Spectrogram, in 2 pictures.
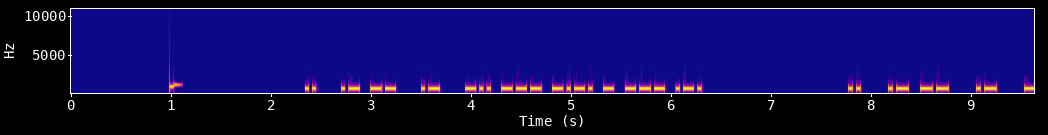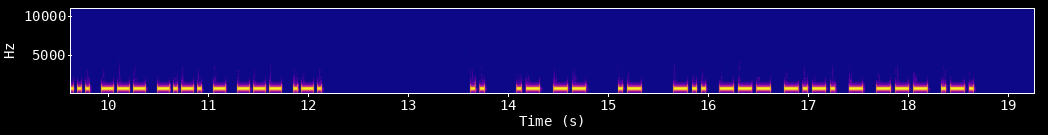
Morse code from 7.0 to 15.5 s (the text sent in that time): I AM A DOCTOR I AM A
